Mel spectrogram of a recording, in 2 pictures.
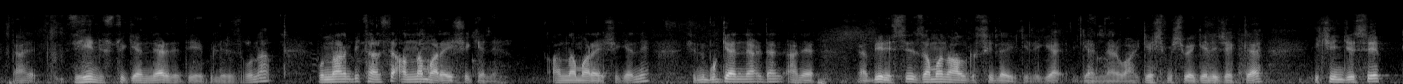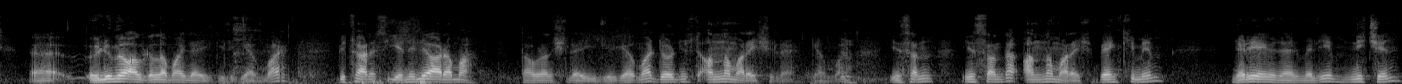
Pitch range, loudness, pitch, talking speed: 90-120 Hz, -26 LUFS, 105 Hz, 130 wpm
